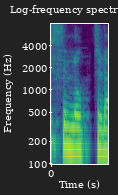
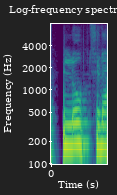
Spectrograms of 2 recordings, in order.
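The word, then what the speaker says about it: Psilopsida: बेटा पी इसके अंदर साइलेंट है, पिलोप्सिडा नहीं, दैट इज सिलोप्सिडा। क्या नाम है बेटा, पहली क्लास का नाम है बेटा आपकी सिलोप्सिडा। सिलोप्सिडा पी जो है साइलेंट है।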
